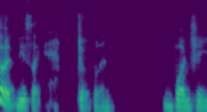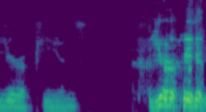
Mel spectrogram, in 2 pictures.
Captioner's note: laughing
